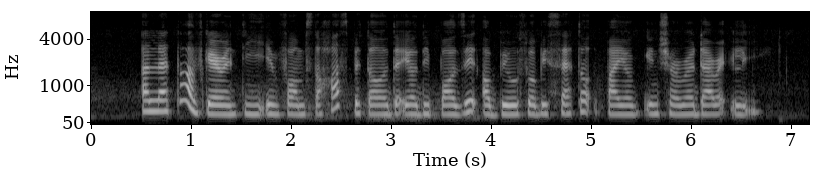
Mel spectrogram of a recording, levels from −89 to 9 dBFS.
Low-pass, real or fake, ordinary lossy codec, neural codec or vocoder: none; real; none; none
